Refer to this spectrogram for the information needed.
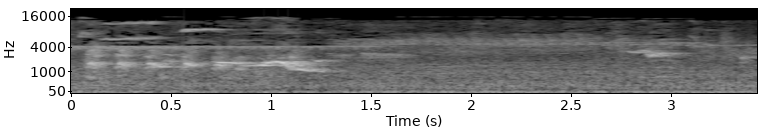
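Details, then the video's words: European bee-eaters kept in captivity: a burst of rolling, trilled calls near the start repeated rapidly for about a second, then quieter faint chirps over a low background hiss. "Merops apiaster - ЗОЛОТИСТЫЕ ЩУРКИ"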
